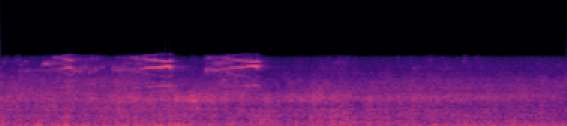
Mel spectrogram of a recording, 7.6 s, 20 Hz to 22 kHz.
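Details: Bald eagle at its nest along the Monongahela River in West Mifflin, Pennsylvania, 17 April 2023, morning, while an adult delivers a large largemouth bass. Two quick clusters of high, squeaky, falling chirps appear early, then only constant low background hum.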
